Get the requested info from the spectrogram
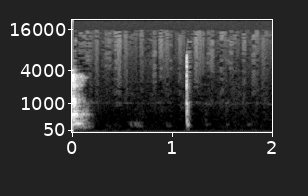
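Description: End of a man's word, then dead silence broken once by a single short click a little over a second in.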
